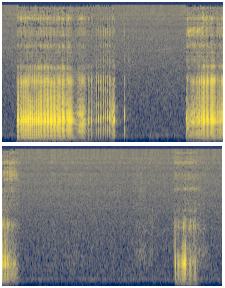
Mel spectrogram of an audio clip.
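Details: King Charles spaniel snoring loudly while sleeping; snoring.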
